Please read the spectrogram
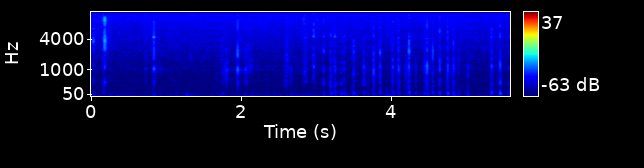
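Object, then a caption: Soft plastic cream tube. A soft plastic cream tube is held in the hands and tapped and scratched with the fingertips. It makes quiet, dull ticks and faint scratchy rustles over a low, muffled background. The touches are sparse at first, then become a quicker, steadier run of short taps.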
